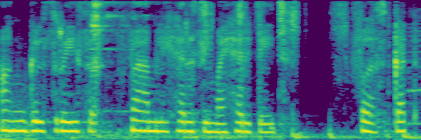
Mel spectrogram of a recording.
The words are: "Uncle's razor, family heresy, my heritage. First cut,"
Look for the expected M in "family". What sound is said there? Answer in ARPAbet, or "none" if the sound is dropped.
M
